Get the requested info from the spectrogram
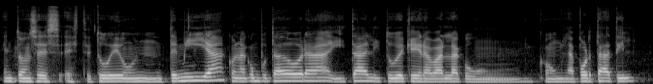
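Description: A man's voice: on the high side, fairly even intonation, measured pace, gravelly, a little mellow, clear, resonant tone. A man from Ecuador with a Guayaquil accent, hosting a casual interview podcast from his recording studio and chatting enthusiastically with fillers. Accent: Guayaquil Spanish. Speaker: podcast host and voice-over artist. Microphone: portable recorder.

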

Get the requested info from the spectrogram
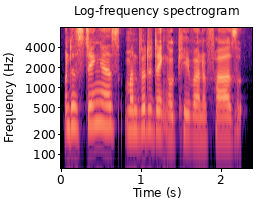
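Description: A woman's voice: a little high, fairly quick, no room sound, studio quality. A young woman hosting a casual podcast chat from her bed, teasing and playful, slightly under the weather. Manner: teasing, playful, mixes in English slang. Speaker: podcast host. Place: her bedroom, sitting in bed.

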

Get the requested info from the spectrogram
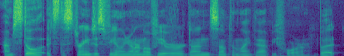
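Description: A man's voice: low-pitched, expressive, a little fast, darkish tone, no echo. A man hosting a podcast, talking in a rambling, casual way, often saying "man" and "dude" and swearing, recorded in a photo studio. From Washington State. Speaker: podcast host. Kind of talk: casual interview chat.

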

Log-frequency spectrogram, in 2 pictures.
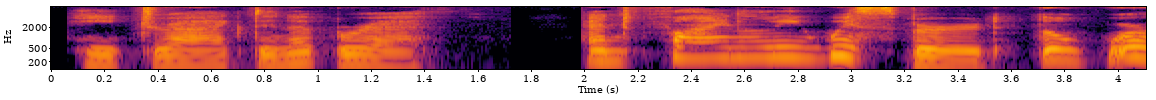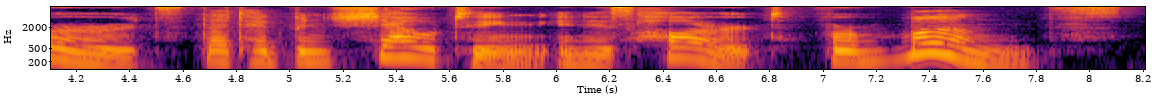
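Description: A woman's voice: mid-range voice, big pitch swings, slow, no room sound. A woman reading fiction aloud as an amateur audiobook narrator, with tender, dramatic storytelling. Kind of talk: expressive fan fiction narration.

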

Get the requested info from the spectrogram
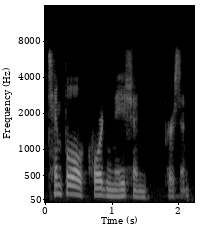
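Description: A man's voice: medium pitch, unhurried, gravelly, darkish tone, breathy edge, no room sound. Chatty man, dry muffled sound. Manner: chatty storyteller, laughs mid-sentence. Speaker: podcast co-host asking questions. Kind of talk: casual chat.

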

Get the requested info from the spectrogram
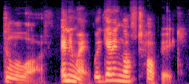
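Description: A woman's voice: medium pitch, lively intonation, rapid-fire, dry recording. A woman in her late thirties co-hosting a casual podcast from a small cupboard at home, joking and laughing at herself. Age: 30s. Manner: joking, self-mocking, laughs often. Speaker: podcast co-host, nail technician. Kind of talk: casual chat.

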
